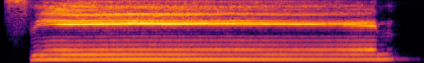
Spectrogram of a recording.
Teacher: জিহ্বার আগা সামনের নিচে দুই দাঁতের পেট ও আগার সাথে লাগিয়ে চিকন আওয়াজে এরকম একটু আওয়াজ হয়ে উচ্চারণ করতে হবে, চারে লিপ টেনে পড়তে হবে।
